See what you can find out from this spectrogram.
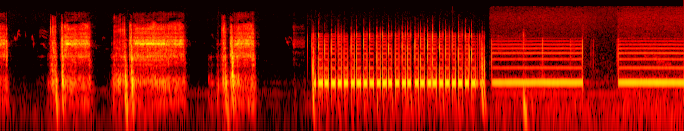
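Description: Telephone line tones, with a few short crackly bursts first, then a loud buzzing, rapidly pulsing tone, followed by two long steady beeps, all clear with no one speaking.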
